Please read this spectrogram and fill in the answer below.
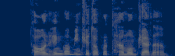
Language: Persian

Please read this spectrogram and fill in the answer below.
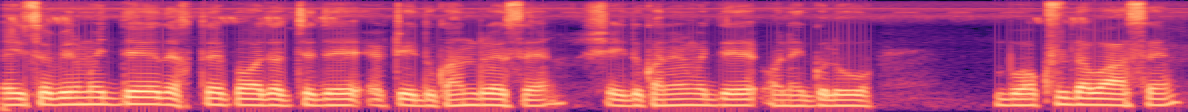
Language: Bangla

